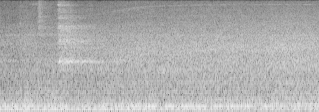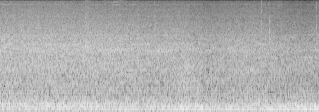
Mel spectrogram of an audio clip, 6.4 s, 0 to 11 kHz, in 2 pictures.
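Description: Ford 5.4-litre Triton V8 of a 2005 F-150 idling steadily, with a few sharp clicks in the first second and a rushing hiss through the middle.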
